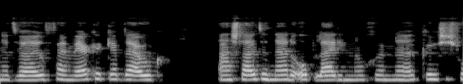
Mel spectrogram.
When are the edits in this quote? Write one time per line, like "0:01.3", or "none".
none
